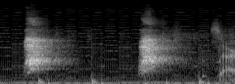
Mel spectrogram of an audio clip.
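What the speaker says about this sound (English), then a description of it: "dog's going nuts" A dog barks nearby in two loud separated bursts, each a sharp woof with a softer echoing tail, while faint game music plays underneath.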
